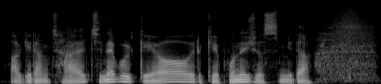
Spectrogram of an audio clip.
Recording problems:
none

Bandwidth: 14.5 kHz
